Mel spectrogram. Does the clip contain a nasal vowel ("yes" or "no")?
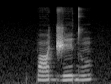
yes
